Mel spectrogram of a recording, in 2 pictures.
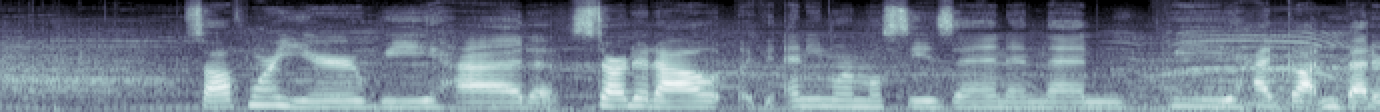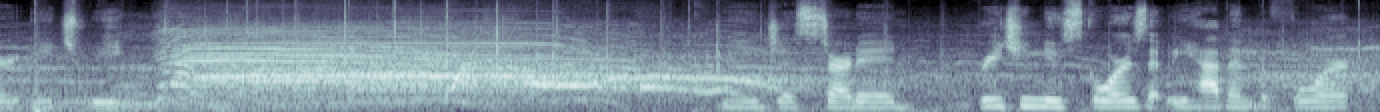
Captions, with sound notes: Sophomore year we had started out like any normal season. And then we had gotten better each week. (team cheers) We just started reaching new scores that we haven't before.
